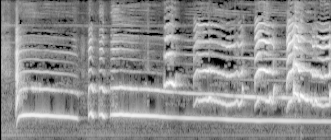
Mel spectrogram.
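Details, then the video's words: Female Chihuahua singing: one long sustained howl slowly falling in pitch, briefly broken near two seconds, then rising into wavering, yodel-like notes toward the end. "la chihuahua cantante"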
